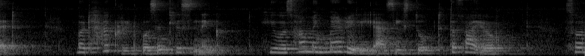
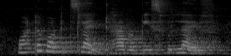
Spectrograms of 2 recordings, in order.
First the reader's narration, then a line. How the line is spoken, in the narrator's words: Ron sighed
